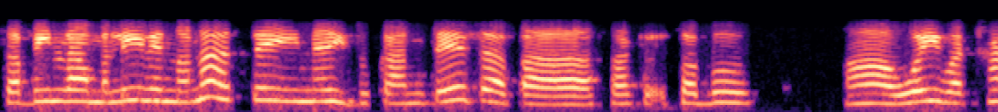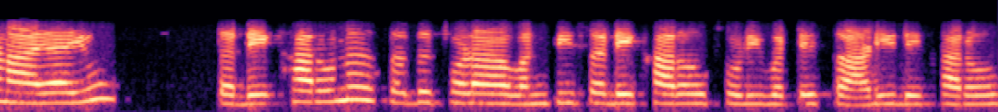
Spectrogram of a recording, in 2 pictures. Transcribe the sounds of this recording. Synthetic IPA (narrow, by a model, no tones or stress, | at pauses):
sɐbʱĩnlaːmɐliʋẽːn̆d̪onaɪt̪eɪnəid̪ʊkaːnt̪et̪ɐpaɐsãkʰḛsɐbʱʊ̆ | ɦãʊɦiʋɐʈʰəɽ̃aːjaːjũ | t̪ɐɗeːkʰaːɾonɐsɐbʱʊt̪ʰoːɽaʋɐnpiːsəɗeːkʰaːɾot̪ʰoːɽiʋɐʈesaːɽiɗ̪eːkʰaːɾo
